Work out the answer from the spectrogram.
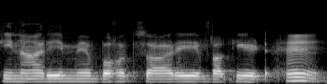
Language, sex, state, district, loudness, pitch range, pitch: Hindi, male, Jharkhand, Deoghar, -15 LUFS, 130-135 Hz, 135 Hz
